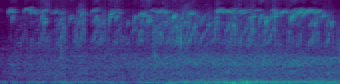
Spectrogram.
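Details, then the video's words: California evening at sunset: a faint chorus of rapid, high chirps starting quietly, then filling in with many overlapping birds over low background noise. "Sunset, Bird Sounds"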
